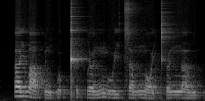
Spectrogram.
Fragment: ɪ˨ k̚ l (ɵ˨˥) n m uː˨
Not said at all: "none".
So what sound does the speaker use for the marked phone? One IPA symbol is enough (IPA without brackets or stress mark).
ɵ˨˥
